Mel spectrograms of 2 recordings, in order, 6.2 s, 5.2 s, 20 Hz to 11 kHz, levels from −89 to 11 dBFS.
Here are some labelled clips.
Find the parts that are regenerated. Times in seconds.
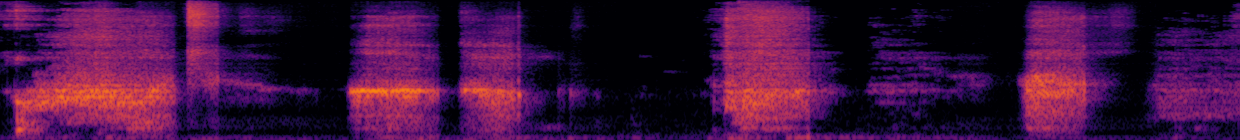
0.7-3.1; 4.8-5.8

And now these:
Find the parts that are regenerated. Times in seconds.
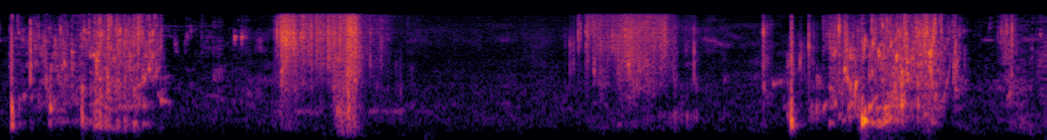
1.2-4.3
